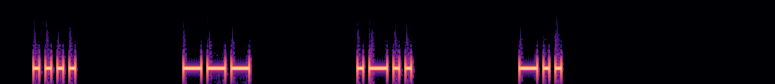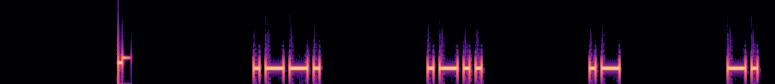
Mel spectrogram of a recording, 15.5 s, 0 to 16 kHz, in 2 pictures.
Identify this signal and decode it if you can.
Morse code, heard as a keyed tone, about 20 wpm, spaced as for 7 wpm, 700 Hz. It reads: HOLD PLAN
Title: 6x Character Spacing - Top 500 Words - 20wpm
